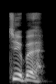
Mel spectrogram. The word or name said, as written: 戒备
